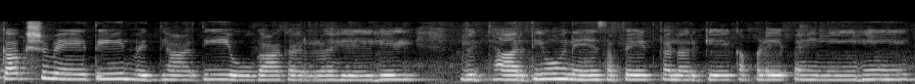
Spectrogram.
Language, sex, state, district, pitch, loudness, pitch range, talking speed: Hindi, female, Madhya Pradesh, Dhar, 215 Hz, -13 LUFS, 210-230 Hz, 105 wpm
